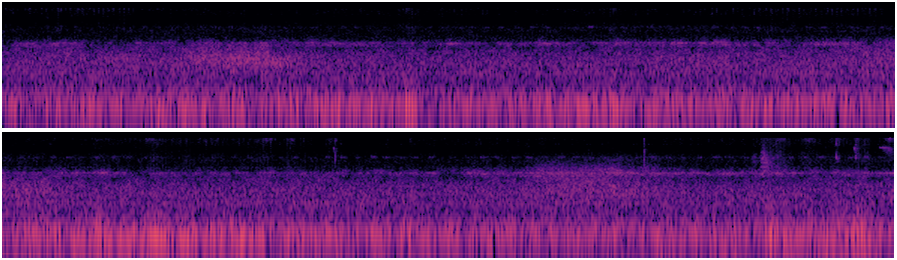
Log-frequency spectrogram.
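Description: A steady, deep engine rumble, like a passing aircraft or distant traffic, fills the recording with no clear animal calls.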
